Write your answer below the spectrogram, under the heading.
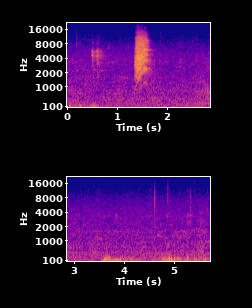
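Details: Western scrub jay visiting a feeding tray in wind, one short, loud, rasping screech in the middle, with scattered low knocks and soft background noise around it.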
